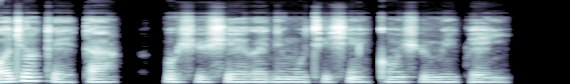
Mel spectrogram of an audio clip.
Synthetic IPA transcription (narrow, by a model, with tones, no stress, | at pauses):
ɔ˧d͡ʒɔ˦kɛ˨ta˦ | o˦ʃu˧˦ʃɛ˧ɛ˧ɾɛ˧nĩ˦mo˧tʰi˧ʃe˦˨kã˨˦ʃu˧˦mĩ˦ɡ͡bɛ˨j̃ĩ˨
